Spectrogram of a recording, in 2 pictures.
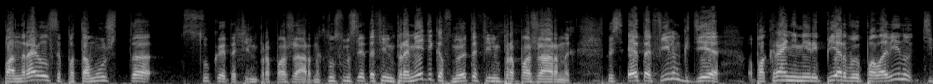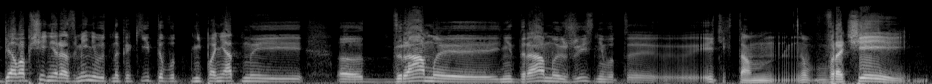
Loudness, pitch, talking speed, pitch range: -24 LUFS, 145 Hz, 155 wpm, 125-165 Hz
